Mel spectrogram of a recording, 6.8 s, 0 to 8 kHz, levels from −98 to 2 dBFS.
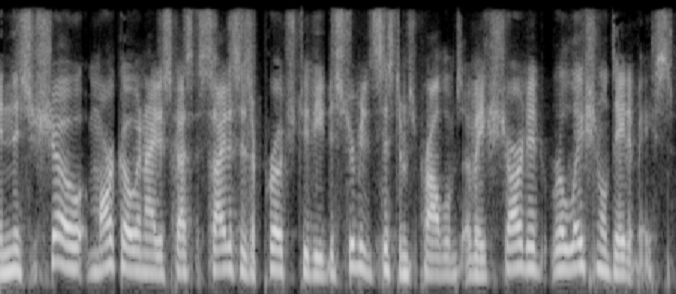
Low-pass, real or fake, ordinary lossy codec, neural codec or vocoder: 7.2 kHz; real; AAC, 32 kbps; none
